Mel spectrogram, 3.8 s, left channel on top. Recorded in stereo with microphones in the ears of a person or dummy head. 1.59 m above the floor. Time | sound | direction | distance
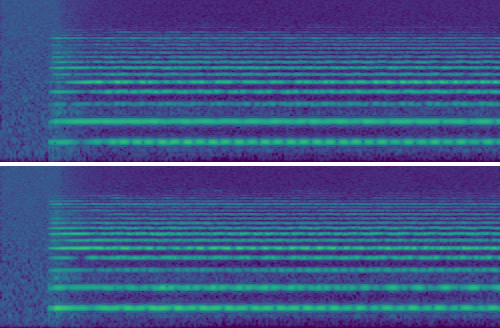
0.3 | a violin | 65° right (ahead or behind) | 1.8 m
